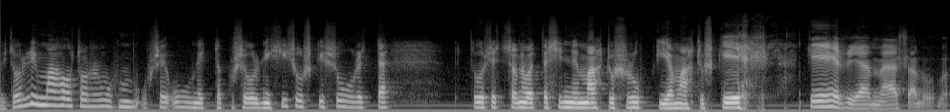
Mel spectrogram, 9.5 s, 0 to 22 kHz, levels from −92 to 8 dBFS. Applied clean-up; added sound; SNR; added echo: none; none; none; none.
